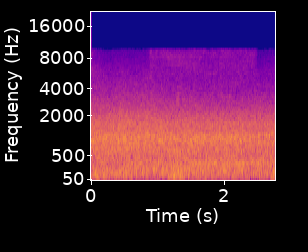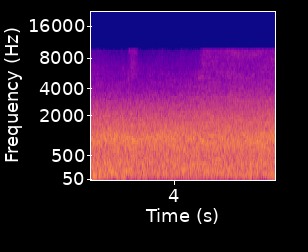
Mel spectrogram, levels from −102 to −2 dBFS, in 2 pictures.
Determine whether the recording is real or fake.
fake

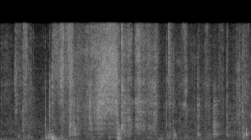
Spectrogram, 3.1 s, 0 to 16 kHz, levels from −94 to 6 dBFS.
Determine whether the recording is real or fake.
real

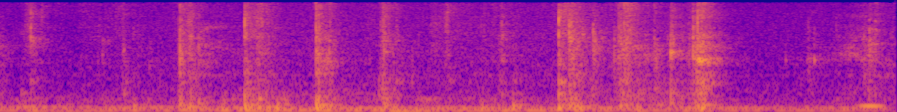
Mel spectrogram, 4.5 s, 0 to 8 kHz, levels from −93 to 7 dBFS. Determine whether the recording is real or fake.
real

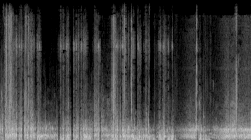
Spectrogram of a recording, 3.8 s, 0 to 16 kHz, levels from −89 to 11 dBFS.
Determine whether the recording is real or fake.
fake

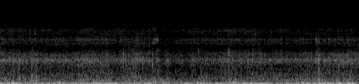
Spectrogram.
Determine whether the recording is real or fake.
fake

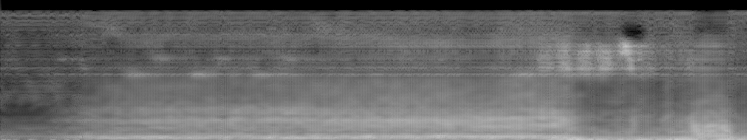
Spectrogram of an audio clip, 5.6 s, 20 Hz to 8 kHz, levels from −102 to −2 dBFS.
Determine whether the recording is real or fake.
fake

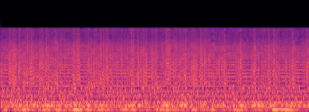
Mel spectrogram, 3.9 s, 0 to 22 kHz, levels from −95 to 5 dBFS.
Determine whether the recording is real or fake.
fake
